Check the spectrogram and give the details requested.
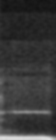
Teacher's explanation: Ada sikit. Ada sikit bunyi nun. Maka nama dia ikhfa.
